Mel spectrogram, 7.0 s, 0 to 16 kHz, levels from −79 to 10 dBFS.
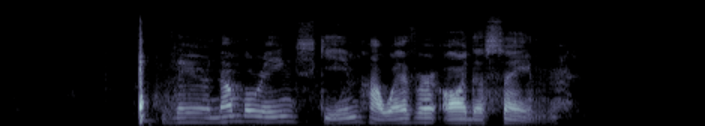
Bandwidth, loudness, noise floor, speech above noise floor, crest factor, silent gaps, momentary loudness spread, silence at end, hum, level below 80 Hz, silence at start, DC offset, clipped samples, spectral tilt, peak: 9.4 kHz; -28 LUFS; -89 dBFS; 60 dB; 28 dB; none; 16 LU; 1.35 s; none; -80 dBFS; 1.4 s; under 0.1%; under 0.1%; -4.5 dB/octave; -2 dBFS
